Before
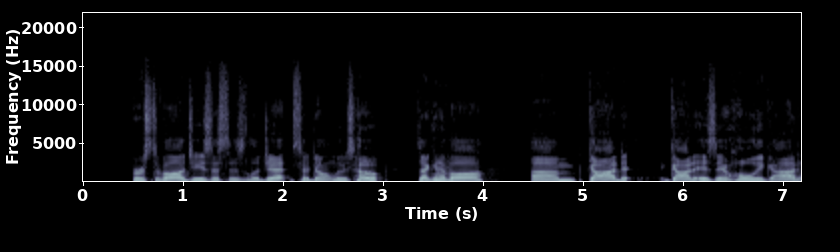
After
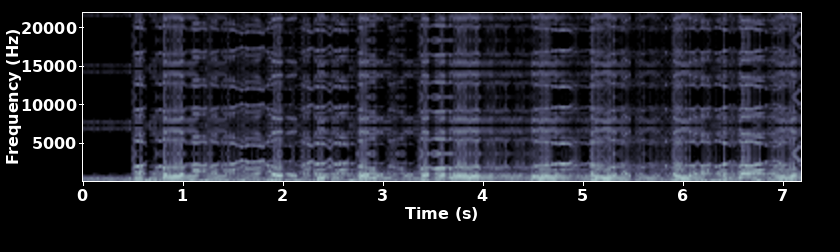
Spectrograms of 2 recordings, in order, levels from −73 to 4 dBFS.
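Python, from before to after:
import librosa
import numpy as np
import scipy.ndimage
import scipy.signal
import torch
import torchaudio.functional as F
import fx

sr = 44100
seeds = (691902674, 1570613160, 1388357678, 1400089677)

p1 = fx.octave_mirror(x, sr, pivot_hz=700.0)
p2 = fx.peak_eq(p1, sr, hz=710.0, db=13.0, octaves=2.9)
p3 = fx.level_steps(p2, sr, step_db=22)
p4 = p2 + F.gain(torch.from_numpy(p3), 0.5).numpy()
p5 = fx.dmg_noise_band(p4, sr, seeds[0], low_hz=140.0, high_hz=540.0, level_db=-40.0)
p6 = fx.rotary(p5, sr, hz=6.0)
p7 = np.clip(p6, -10.0 ** (-13.5 / 20.0), 10.0 ** (-13.5 / 20.0))
p8 = fx.graphic_eq_31(p7, sr, hz=(125, 200, 315, 630, 1250), db=(9, -8, -9, -8, -9))
p9 = fx.echo_alternate(p8, sr, ms=146, hz=1100.0, feedback_pct=67, wet_db=-8.5)
p10 = np.repeat(scipy.signal.resample_poly(p9, 1, 6), 6)[:len(p9)]
y = fx.band_squash(p10, sr, depth_pct=40)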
